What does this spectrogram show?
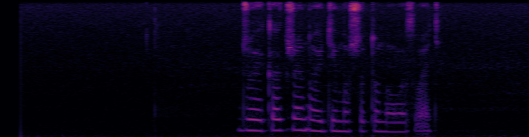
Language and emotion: Russian, neutral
